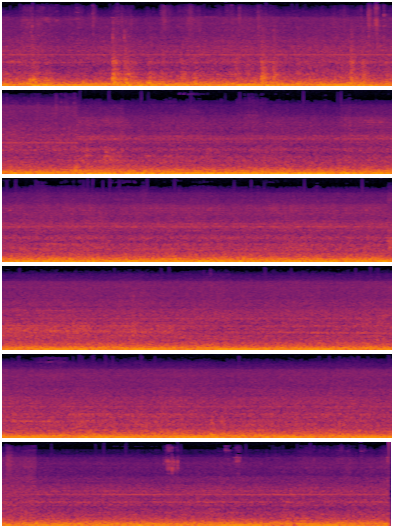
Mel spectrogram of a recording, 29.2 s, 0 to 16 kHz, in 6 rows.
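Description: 500 Series Shinkansen running, heard from inside the passenger cabin: a steady, low rumble of running noise with a few faint clicks in the first few seconds.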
